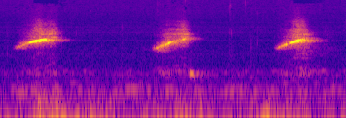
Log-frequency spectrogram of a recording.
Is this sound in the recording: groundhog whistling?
yes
